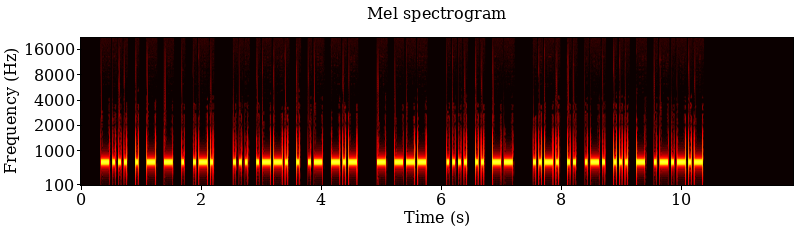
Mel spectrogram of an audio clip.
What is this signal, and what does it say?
Morse code, heard as a keyed tone, about 25 wpm, 700 Hz. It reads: BETTER SPEAK TO HIM FIRST.
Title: Sentences from Top 1100 Words 25wpm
